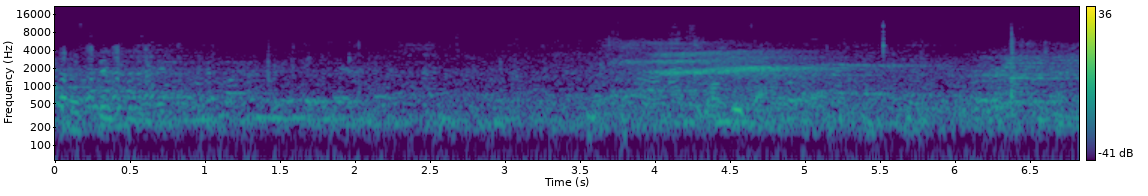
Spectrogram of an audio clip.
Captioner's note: audience murmuring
